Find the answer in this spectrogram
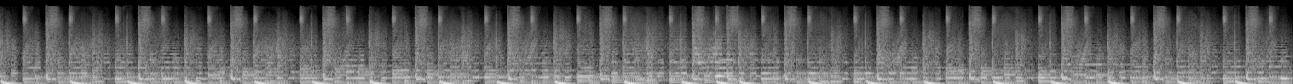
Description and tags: Feeling Spacey
A loop brought to you from space.
This track was produced using FL Studio, mainly with reFX Nexus and a few modified drum samples.
130-bpm, drum, drum-loop, beat, loop, space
